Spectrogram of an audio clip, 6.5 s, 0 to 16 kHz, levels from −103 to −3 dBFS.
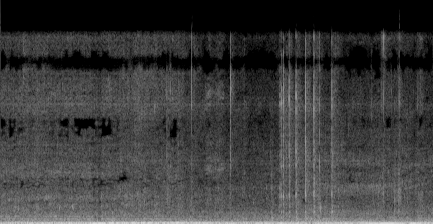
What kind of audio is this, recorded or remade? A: remade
